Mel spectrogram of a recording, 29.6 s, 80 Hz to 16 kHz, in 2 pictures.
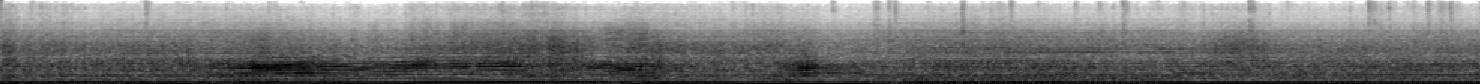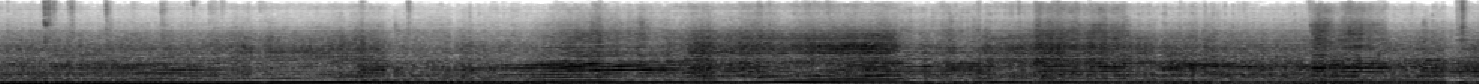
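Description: HSV Clubsport V8 race car's engine heard from inside its cabin, running at a moderate, fairly steady pace. The revs drop about a quarter of the way in, build back slowly, then climb and drop again about four-fifths of the way through.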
